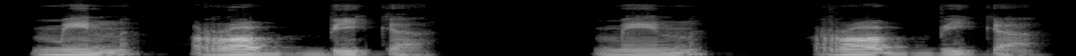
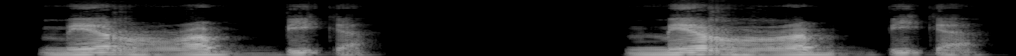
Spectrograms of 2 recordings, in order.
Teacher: For example, when ra comes after noon sukun, min rabbika, min rabbika, you have to add noon sukun into ra. It will be mir rabbika, mir rabbika. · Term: idgham without Ghunnah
